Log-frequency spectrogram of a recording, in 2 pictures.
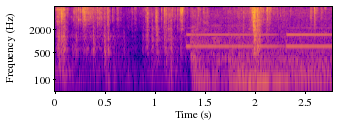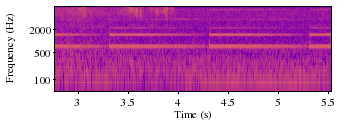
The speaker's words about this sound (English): I'm going to start up the engine. And hopefully the check engine light will still be off here.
